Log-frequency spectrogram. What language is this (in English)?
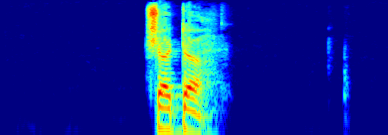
Ghomala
